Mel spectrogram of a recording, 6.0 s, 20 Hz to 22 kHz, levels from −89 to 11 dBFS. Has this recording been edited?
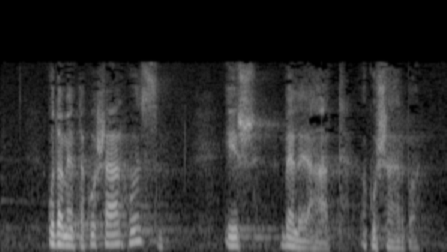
no; 0 cuts

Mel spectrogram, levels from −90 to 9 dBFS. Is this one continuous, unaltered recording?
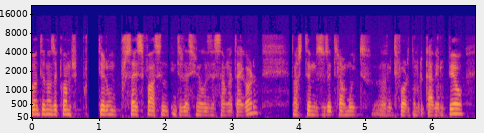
no; 3 cuts; at 2.0 s, 4.4 s, 5.3 s

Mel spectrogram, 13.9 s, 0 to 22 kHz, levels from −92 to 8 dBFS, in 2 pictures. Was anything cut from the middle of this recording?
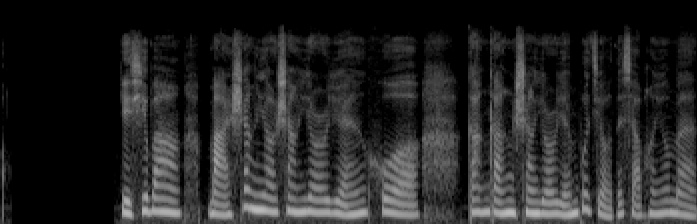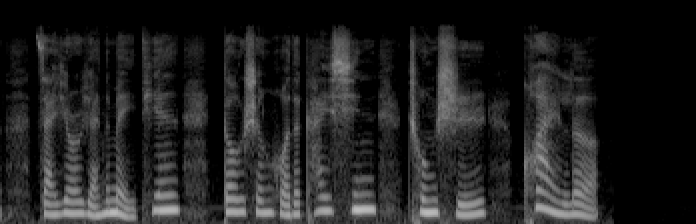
no; 0 cuts

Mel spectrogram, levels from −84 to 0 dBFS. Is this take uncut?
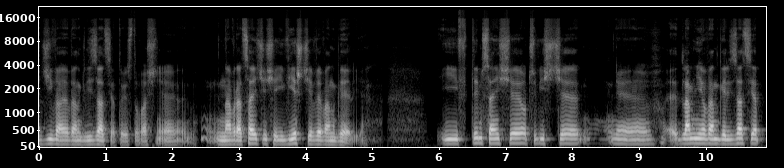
yes; 0 cuts

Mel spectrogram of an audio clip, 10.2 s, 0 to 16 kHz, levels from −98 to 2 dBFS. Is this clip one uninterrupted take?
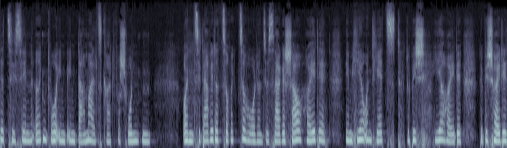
no; 1 cut; at 1.3 s

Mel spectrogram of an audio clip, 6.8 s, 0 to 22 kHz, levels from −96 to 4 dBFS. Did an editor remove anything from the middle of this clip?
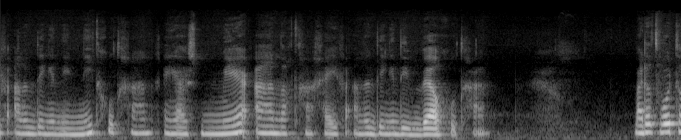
yes; 1 cut; at 1.6 s

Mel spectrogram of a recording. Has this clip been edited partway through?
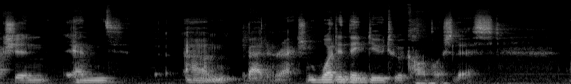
yes; 1 cut; at 2.4 s

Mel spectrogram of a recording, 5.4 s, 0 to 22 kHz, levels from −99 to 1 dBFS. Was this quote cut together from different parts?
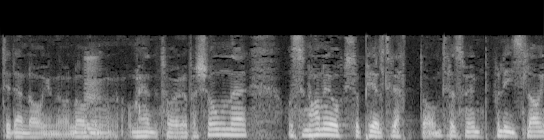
yes; 2 cuts; at 1.9 s, 4.5 s

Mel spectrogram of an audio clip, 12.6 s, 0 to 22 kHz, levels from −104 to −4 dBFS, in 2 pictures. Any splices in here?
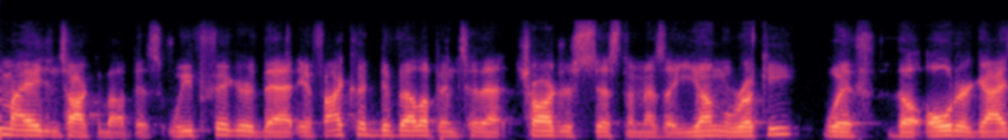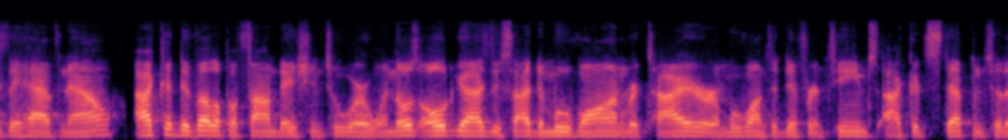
yes; 2 cuts; at 5.1 s, 7.1 s

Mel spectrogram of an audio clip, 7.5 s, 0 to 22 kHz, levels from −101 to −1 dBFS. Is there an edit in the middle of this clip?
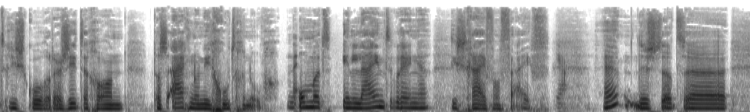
yes; 1 cut; at 4.5 s

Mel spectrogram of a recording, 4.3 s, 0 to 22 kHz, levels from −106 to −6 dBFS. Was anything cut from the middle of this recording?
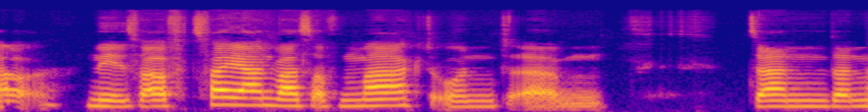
no; 0 cuts

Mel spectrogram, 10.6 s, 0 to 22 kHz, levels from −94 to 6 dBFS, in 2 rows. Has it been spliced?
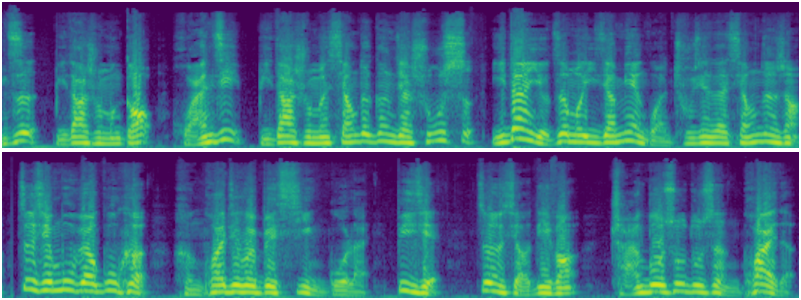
yes; 4 cuts; at 1.1 s, 3.2 s, 5.4 s, 7.8 s

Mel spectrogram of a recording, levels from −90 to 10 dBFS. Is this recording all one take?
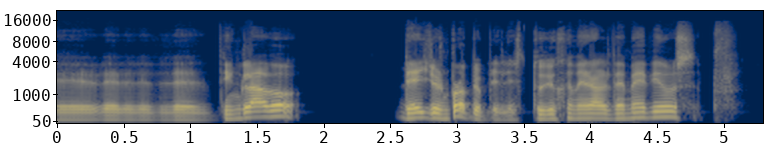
no; 3 cuts; at 1.2 s, 2.9 s, 3.2 s

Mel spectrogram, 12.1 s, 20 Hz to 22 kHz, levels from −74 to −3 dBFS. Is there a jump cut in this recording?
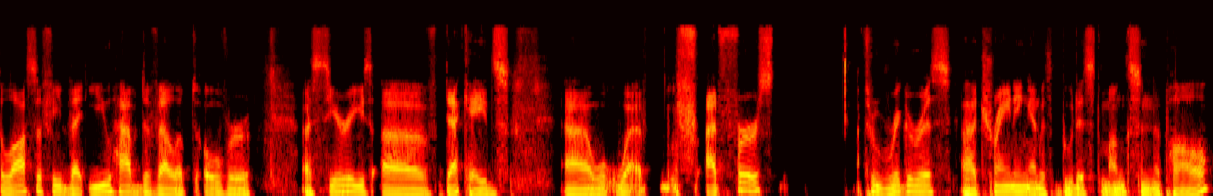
yes; 3 cuts; at 4.4 s, 9.6 s, 10.4 s

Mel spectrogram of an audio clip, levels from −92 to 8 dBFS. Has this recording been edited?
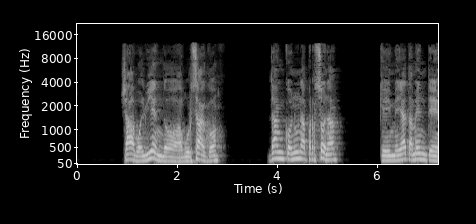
no; 0 cuts

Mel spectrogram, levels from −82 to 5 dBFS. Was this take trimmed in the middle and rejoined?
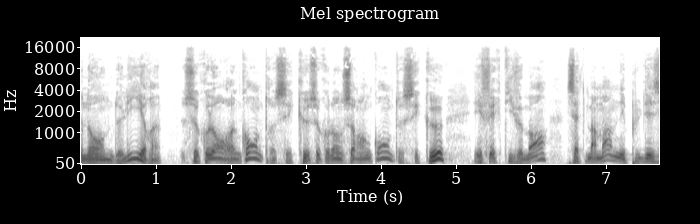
yes; 1 cut; at 1.3 s

